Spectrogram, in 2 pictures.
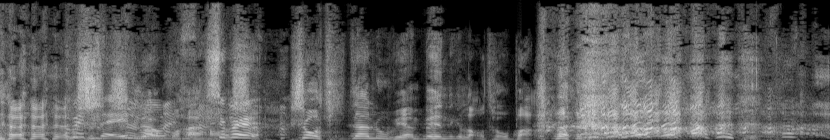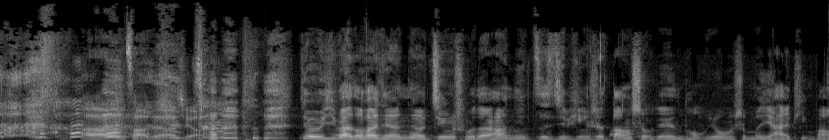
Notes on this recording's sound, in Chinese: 本期录制时送给现场观众。来自昆明的喜剧演员在这个乐子人客厅广交朋友。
